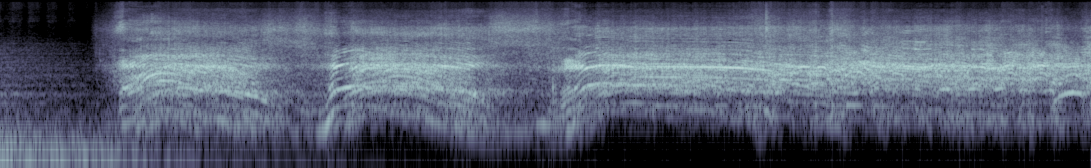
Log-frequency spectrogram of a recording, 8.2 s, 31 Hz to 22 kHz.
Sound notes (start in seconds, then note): 0.8 men chanting; 6.0 laughter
